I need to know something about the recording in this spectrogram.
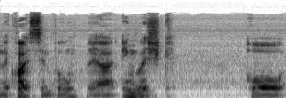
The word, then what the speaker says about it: Englisc: Now one thing you've got to remember is it's never English. It's never pronounced English. It's Englischk or Anglischk. It's not an I sound, it's an E sound.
